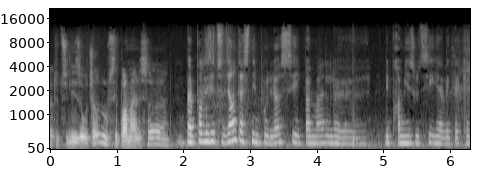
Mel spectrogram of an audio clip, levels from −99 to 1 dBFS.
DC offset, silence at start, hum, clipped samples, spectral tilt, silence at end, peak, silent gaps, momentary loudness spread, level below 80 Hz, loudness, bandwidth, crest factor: under 0.1%; 0 s; none; under 0.1%; -5.5 dB/octave; 0 s; -4 dBFS; none; 10 LU; -74 dBFS; -27 LUFS; 13.5 kHz; 22 dB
